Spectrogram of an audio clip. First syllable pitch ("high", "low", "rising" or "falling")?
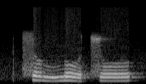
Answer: falling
